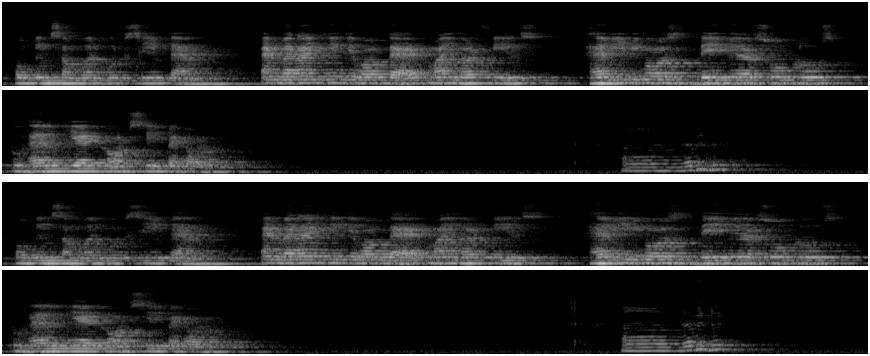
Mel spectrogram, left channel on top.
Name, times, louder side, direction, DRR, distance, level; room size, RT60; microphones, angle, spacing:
voice 1, 0.1-2.2 2.6-5.4 5.8-8.3 8.8-10.9, left 2 dB, 60° left, 1 dB, 1.1 m, -29 dB
voice 2, 14.8-15.9, right 3 dB, 55° right, 6 dB, 0.6 m, -38 dB
6.5 x 4.3 x 5.1 m, 1.3 s
head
